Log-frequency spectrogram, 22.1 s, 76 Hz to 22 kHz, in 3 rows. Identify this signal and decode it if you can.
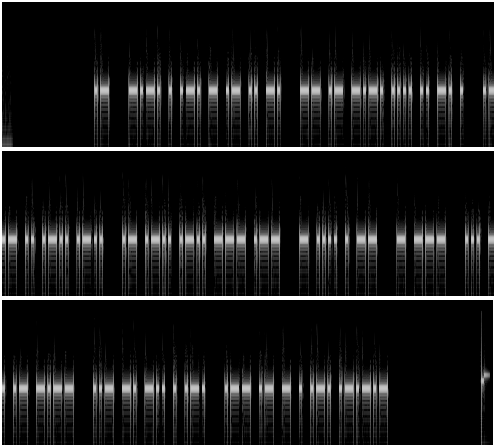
Morse code, heard as a keyed tone, about 27 wpm, 700 Hz. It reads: A CERTAIN MACHINE WILL ALLOW THEM TO STAY UNDER WATER.
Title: Sentences from Top 1000 Words - Review Part 2 - 28wpm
